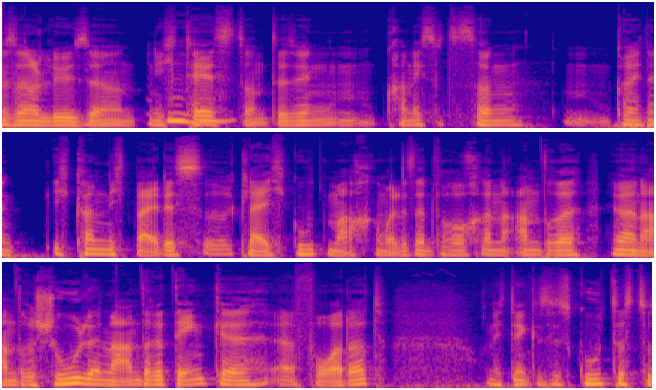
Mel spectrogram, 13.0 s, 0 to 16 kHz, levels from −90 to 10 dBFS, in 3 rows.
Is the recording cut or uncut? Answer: cut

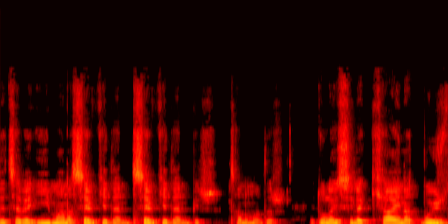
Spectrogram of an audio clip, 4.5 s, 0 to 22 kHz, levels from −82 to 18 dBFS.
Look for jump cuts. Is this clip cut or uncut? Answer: cut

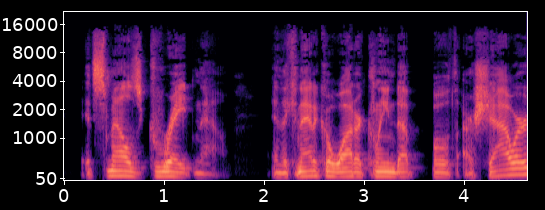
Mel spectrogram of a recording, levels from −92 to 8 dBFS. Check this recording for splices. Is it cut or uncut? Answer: uncut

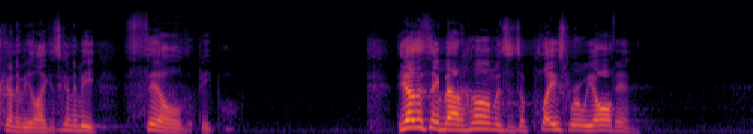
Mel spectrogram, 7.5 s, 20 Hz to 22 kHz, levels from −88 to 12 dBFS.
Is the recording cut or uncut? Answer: cut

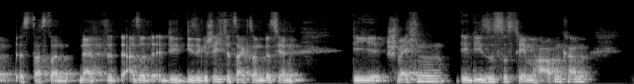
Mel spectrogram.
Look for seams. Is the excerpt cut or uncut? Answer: uncut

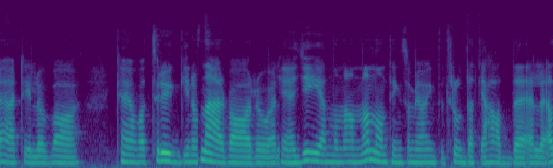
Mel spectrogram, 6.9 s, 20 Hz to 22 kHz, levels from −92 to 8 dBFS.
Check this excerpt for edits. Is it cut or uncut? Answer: cut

